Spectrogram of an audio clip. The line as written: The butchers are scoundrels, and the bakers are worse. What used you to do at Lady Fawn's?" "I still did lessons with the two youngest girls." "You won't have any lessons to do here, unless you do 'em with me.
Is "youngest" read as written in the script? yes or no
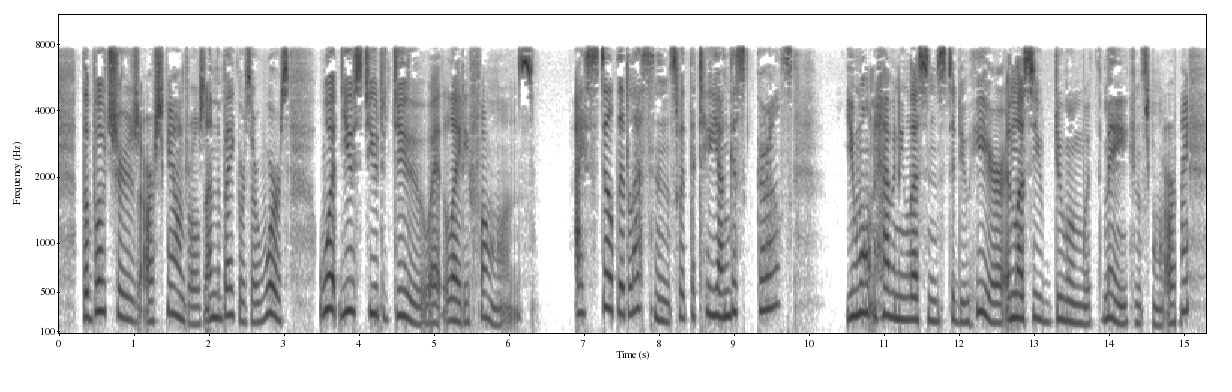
yes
